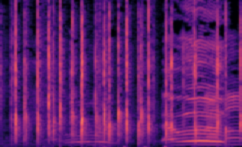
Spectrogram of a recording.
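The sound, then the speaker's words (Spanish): Loud applause for the neuroscientist Fabricio Ballarini as he is introduced for an interview: a burst of sharp, irregular hand claps with cheering voices rising over it, a sustained whoop standing out toward the end. “Fuerte aplauso para Fabri.”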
